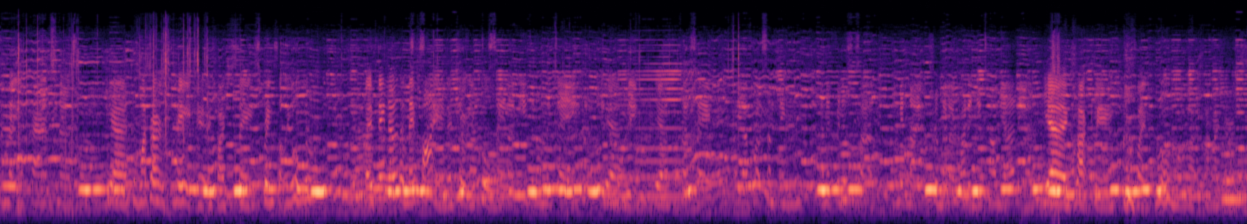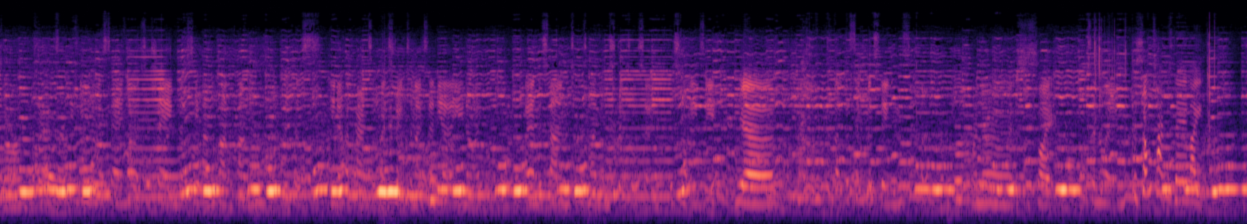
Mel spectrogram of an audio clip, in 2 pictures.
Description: Demo of instrument from Cyprus (with background conversation)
